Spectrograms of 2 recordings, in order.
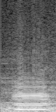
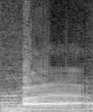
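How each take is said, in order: First: The vowel comes out through the nose. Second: The vowel comes from the throat, not nose. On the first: The speaker calls it wrong. "Kalau vokal tidak boleh keluar dari rongga hidung, jadi a gitu nggak boleh" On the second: The speaker calls it right. "ain itu ada di tengah tenggorokan dan vokalnya keluar dari al-jawf, maka mengucapkannya a"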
